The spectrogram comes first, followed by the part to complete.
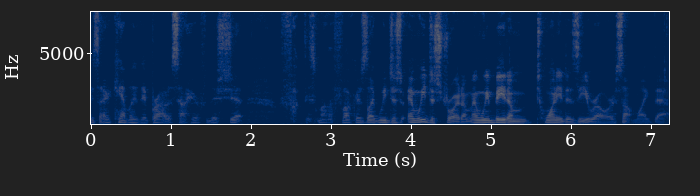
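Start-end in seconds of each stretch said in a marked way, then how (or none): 0.2-3.5 acted, seething, breathy, half-whispered, hushed angry rant. Retelling what the captain said about the war game: imitating an angry captain. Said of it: "He was all pissed off".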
